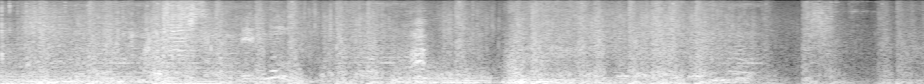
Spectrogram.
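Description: Video game spell and combat effects crackle and clash.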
